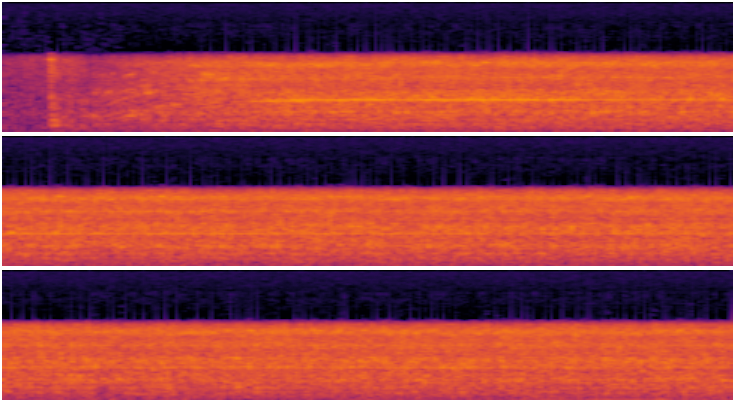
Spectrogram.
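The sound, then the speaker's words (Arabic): A printer's cooling fan whirs after the printer is switched on with its online button. A brief click opens a steady, even hum that holds unchanged throughout. “هو الآن صوت المروحة اللي بدل على أن الطابعة الآن بدأت تشتغل”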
